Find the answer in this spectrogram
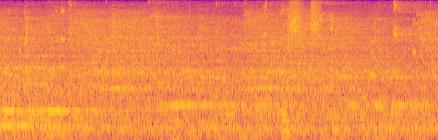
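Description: Basketball game sounds in a gym: a ball dribbled on the hardwood court, with scattered players' shouts over the steady hum of the hall.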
